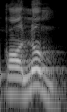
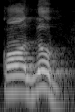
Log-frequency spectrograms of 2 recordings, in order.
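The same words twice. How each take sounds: Both takes have the same delivery.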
